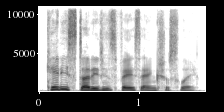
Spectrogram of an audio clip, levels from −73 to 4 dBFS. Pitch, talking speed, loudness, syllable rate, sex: 195 Hz, 180 wpm, -17 LUFS, 6.1 syllables/s, female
